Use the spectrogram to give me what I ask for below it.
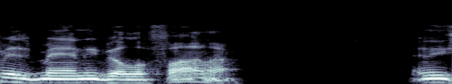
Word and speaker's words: Villafaña: no it's it's manny villafana in fact if you pronounce it in spanish it's it's manny villafana and i said uh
